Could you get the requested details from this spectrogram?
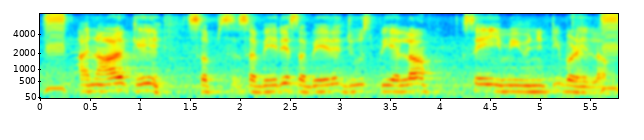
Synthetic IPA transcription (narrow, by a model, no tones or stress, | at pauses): ɐnaːɾke | sɐbssɐbʱeːɾesɐbʱeːɾed͡ʒuːspiːela | seɪmujuːnɪʈibɐɽ̤eːlaː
